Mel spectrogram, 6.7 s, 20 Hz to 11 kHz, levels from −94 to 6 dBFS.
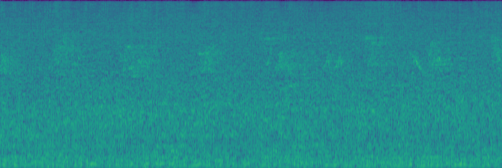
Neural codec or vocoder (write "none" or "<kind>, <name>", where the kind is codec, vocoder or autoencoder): vocoder, Vocos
